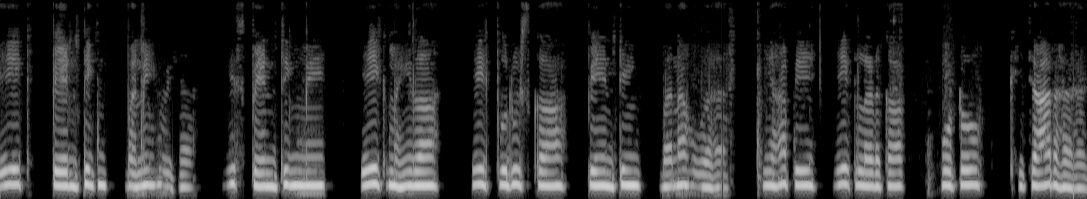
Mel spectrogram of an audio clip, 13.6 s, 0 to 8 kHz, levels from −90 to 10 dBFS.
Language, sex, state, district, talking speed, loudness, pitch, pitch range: Hindi, female, Chhattisgarh, Balrampur, 110 wpm, -18 LUFS, 210 Hz, 200-220 Hz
